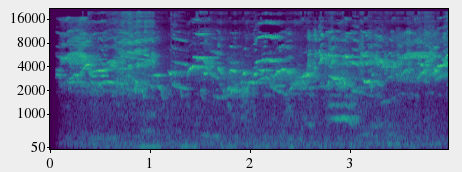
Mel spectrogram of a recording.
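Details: Young oriental magpie-robin in competition trim, singing a dense, rapid run of high whistles, chirps and trills that fills the whole passage with barely a pause. A faint low hum sits underneath.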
